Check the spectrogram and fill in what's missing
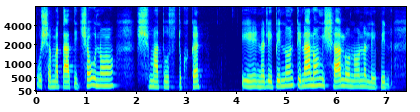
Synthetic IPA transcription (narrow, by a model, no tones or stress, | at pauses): puʃamat̪at̪it͡ʃawino | ʃmat̪ust̪ukkan | inalipinont̪inanomiʃalononalipin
